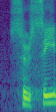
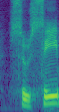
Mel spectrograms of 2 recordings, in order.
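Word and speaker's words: סוּסִי: this is tricky but if you keep Sushi and suicide in your mind so see my horse suicide my horses so see my horse who sigh my horses everyone repeat it so see my horse suicide my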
